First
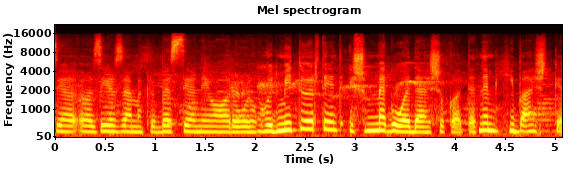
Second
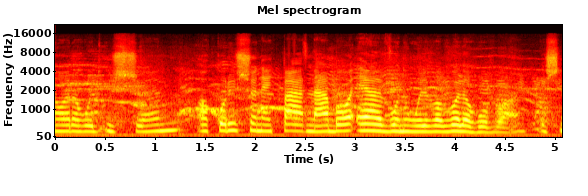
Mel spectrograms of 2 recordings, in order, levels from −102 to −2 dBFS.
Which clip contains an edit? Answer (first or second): first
